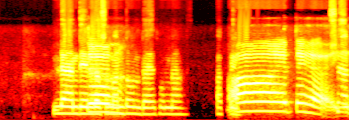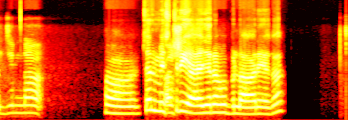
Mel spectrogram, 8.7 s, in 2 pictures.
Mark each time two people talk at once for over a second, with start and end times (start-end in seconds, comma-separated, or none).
none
